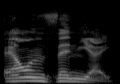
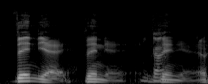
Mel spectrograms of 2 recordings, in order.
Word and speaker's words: Vigneault: Alan Vigneault. – Vigneault.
